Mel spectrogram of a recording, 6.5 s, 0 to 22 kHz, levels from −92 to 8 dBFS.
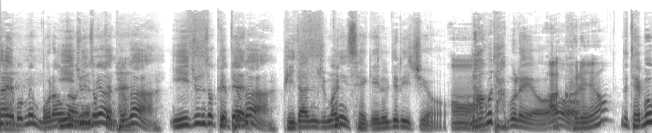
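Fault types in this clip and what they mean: Doubled audio track: from the start until 3.42 s, a second full-band copy of the speech runs about a second behind at roughly equal loudness, dry with no decay, then stops abruptly. Likely a slower capture path or misaligned edit feeding the same audio twice.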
